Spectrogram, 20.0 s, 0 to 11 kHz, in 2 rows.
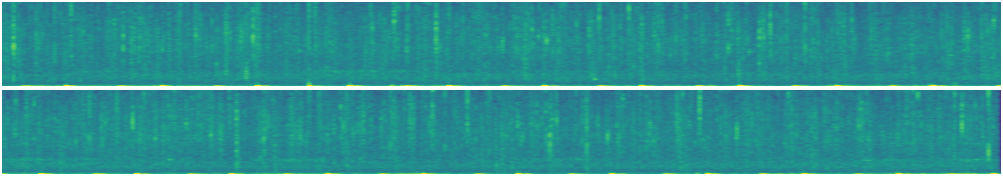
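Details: ASMR sleep-aid loop of soft breathing, heartbeats and rain ambience: soft, steady low thumps at about 62 beats a minute under constant rain noise; regular heartbeat.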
